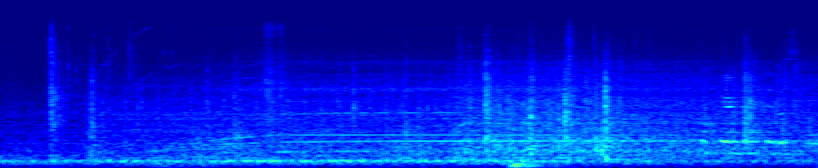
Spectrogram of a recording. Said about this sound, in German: hebt gerade einfach den Drucker mal vorne an, damit es druckt. Ja, schief funktioniert es, ja.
